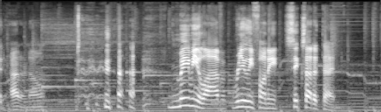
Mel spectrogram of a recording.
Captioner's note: laughing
